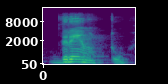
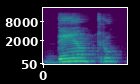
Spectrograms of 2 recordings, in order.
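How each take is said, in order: First: "drento" com dr no começo; R transposto. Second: "Dentro" com tro no final; R na última sílaba. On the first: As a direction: diga "drento": dren-tu. ("drento" em tom mais grave, R depois do d) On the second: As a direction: diga "Dentro": den-tru. ("Dentro" com R depois do t) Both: Shown as a demonstration. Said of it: "Ele muda de lugar".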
